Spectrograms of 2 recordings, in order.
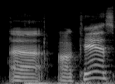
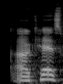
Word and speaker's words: Arceus: I remember reading the romanization of the Japanese name for Arceus once, and it was Arusius. A rooster. I find it more fitting to pronounce it with K because arc. Ah, that makes sense.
